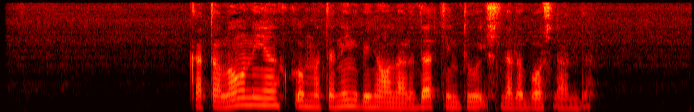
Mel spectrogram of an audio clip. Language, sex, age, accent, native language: Uzbek, male, 25-34, Samarqand, Uzbek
